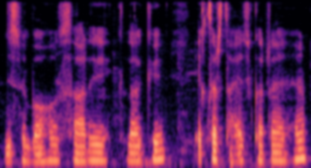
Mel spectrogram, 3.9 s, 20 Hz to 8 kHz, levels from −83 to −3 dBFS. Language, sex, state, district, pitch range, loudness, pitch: Hindi, male, Bihar, Patna, 100-105 Hz, -21 LUFS, 105 Hz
